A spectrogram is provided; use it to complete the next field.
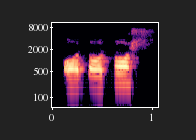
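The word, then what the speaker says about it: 一昨年: So year is nen, but 2 years before is ototoshi. Again, 2 years before is ototoshi. Again, one time per syllable. Slowly, ototoshi.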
